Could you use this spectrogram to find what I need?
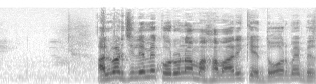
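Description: A man speaks clearly and steadily into a microphone, like a news presenter.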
